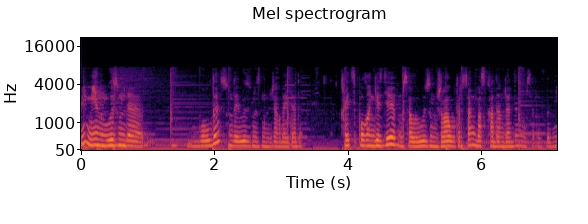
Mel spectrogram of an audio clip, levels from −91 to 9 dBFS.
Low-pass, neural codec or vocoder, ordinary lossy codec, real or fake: none; none; none; real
